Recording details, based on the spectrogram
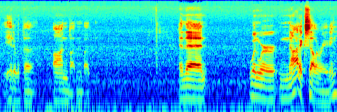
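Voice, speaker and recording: There's audible room echo around a man whose speech has ordinary pitch variation. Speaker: game developer and artist. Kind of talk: casual game walkthrough. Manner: halting, many repetitions.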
